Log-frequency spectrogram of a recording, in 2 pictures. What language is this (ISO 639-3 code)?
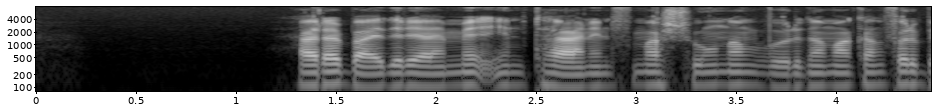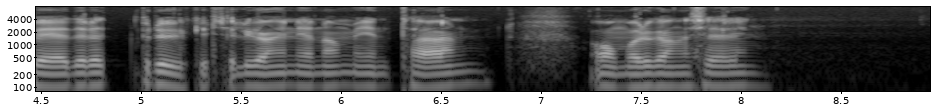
nor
